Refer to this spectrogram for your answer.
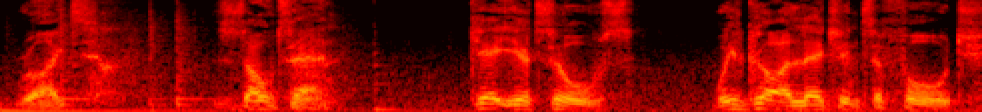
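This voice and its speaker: Putting on a raspy character voice, a man talks at a fairly slow pace and medium pitch with very even loudness, music playing in the background. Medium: video game.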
